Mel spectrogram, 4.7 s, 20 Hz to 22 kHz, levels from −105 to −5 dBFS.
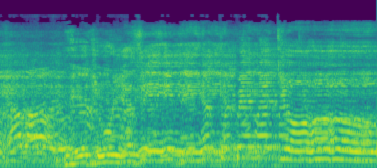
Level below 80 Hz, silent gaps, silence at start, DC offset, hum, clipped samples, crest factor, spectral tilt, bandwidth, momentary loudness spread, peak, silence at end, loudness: -44 dBFS; none; 0 s; under 0.1%; none; under 0.1%; 10 dB; -3.5 dB/octave; 13.5 kHz; 2 LU; -4 dBFS; 0 s; -15 LUFS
